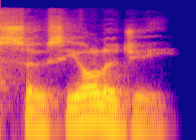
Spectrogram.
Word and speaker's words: sociology: Finally, we have sociology. Many learners speak this word too quickly. But native speakers usually pronounce all five syllables clearly. So ciology. The stress falls on ol.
